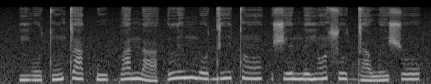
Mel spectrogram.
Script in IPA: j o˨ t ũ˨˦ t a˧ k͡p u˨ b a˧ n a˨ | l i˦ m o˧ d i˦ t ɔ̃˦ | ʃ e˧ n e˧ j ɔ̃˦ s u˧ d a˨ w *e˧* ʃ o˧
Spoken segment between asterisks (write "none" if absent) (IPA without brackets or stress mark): e˨˦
